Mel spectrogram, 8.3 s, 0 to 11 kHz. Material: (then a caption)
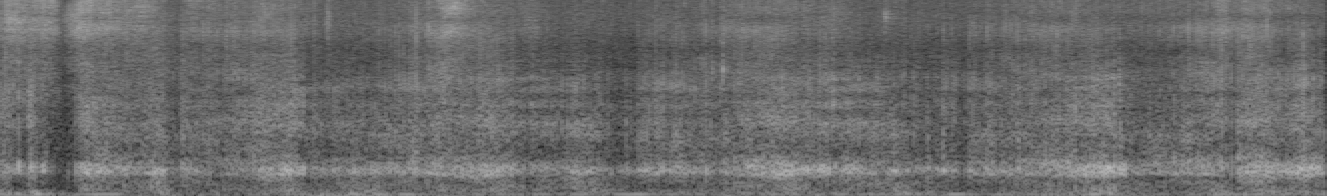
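Rubber. An inflated, hollow rubber basketball is tapped and rubbed with fingertips and nails. The result is a steady, soft scraping and rustling with a hollow resonant tone around 500 Hz that swells and fades throughout, with small taps mixed into the rubbing.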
